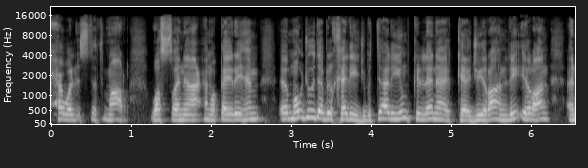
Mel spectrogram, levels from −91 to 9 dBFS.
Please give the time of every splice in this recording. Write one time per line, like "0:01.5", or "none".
0:01.9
